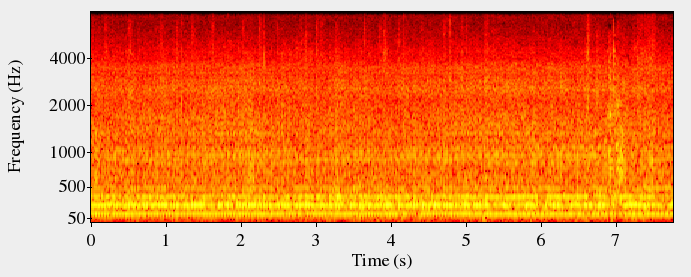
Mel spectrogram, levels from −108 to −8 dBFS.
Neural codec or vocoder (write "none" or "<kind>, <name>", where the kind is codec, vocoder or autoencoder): none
